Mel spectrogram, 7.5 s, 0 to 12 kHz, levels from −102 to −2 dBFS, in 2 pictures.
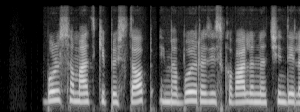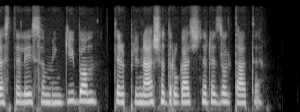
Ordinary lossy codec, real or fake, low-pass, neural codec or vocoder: none; fake; 9.9 kHz; vocoder, 22.05 kHz, 80 mel bands, WaveNeXt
